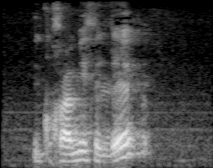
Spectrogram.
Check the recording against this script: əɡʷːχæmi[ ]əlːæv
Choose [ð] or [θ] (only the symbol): θ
